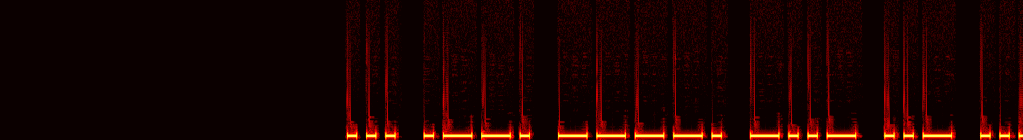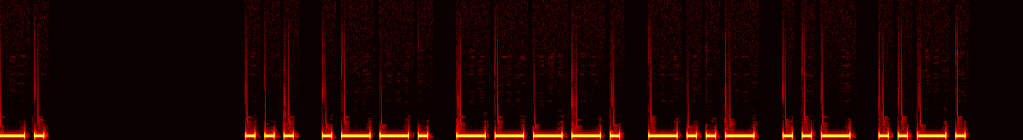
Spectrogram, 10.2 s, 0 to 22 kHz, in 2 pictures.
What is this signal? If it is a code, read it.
Morse code, heard as a keyed tone, about 25 wpm, 700 Hz. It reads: SP9XUF SP9XUF
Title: DXCC-100 Call Signs - 6 Characters - Repeated 2x - 25wpm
